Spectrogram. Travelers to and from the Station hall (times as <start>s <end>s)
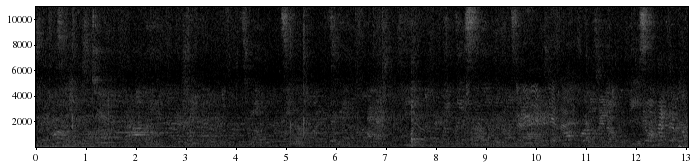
0.0s 7.1s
